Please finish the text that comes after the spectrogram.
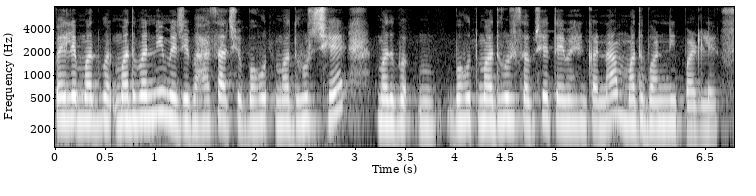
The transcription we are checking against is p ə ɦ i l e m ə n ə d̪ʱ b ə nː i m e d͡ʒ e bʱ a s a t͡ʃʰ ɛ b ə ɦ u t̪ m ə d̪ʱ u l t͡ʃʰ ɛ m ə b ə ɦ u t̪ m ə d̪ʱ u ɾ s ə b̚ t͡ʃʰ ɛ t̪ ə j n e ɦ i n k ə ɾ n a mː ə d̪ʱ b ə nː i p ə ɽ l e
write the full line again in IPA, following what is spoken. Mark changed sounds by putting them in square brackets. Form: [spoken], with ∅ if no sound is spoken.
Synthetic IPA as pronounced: p ə ɦ i l e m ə [m] ə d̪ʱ b ə nː i m e d͡ʒ e bʱ a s a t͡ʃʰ ɛ b ə ɦ u t̪ m ə d̪ʱ u [ɾ] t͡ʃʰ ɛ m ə b ə ɦ u t̪ m ə d̪ʱ u ɾ s ə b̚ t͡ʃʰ ɛ t̪ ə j [m] e ɦ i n k ə ɾ n a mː ə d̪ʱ b ə nː i p ə ɽ l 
